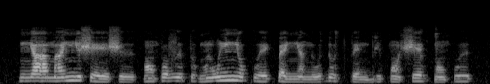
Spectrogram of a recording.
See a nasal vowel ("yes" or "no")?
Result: yes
